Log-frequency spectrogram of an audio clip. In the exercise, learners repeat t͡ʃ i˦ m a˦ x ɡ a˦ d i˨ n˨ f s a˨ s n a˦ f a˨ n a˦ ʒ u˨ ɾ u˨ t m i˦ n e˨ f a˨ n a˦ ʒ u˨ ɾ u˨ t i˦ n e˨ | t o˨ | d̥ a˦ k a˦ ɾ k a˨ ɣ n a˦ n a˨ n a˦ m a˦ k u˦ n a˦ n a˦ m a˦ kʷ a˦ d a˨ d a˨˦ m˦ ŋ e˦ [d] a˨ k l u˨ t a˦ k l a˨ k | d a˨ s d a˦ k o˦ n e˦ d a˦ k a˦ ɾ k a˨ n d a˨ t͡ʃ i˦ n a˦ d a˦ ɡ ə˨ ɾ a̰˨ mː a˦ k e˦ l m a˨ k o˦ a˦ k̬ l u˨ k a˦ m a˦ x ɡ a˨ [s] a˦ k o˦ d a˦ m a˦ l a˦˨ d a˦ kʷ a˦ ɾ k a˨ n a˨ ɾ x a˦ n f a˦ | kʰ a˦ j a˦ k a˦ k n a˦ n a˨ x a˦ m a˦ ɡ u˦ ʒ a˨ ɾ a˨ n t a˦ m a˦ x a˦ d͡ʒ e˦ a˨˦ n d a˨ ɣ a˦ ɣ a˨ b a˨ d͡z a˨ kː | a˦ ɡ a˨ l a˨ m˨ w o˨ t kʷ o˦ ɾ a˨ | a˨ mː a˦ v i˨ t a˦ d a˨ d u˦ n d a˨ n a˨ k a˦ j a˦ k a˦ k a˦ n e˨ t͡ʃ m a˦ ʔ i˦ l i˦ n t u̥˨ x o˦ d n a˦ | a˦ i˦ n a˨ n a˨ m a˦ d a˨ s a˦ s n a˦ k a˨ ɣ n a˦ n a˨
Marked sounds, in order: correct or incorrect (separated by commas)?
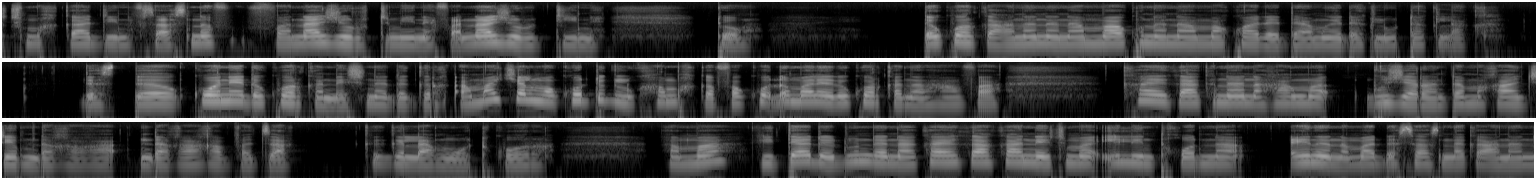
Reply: correct, incorrect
